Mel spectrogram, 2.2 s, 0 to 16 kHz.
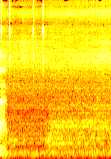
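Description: Creality Ender 3 V3 SE 3D printer's stepper motors driving the bed during its auto Z-offset routine: a few light clicks, then a faint steady motor hum from about halfway in.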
